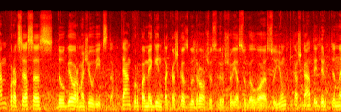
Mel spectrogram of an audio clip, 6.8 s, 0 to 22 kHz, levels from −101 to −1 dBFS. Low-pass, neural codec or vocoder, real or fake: 14.4 kHz; none; real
